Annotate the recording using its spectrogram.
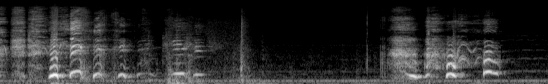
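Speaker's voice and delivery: loud, very high squealing laughter; long real laughing fit; helpless laughing fit. Real, not acted. Cracks up at the story.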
